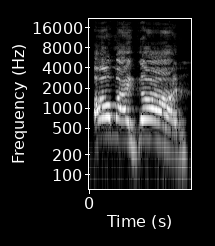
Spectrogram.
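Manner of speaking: shocked. Real, not acted. Reacts to stock price.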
